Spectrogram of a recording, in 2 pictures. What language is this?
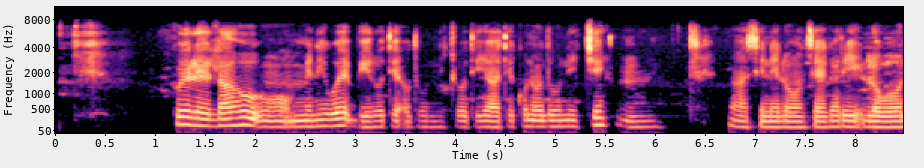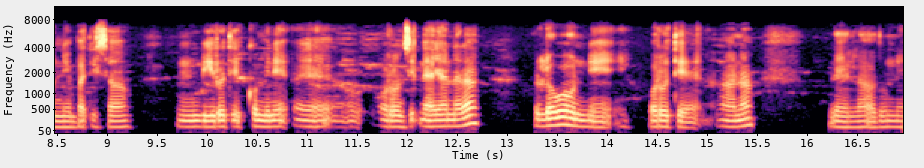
Sidamo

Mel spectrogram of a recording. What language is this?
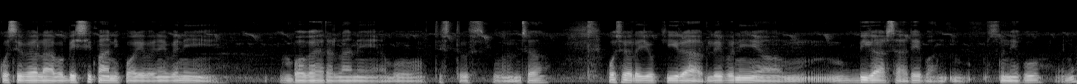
Nepali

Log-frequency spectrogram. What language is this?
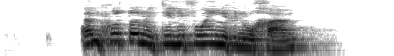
Kabyle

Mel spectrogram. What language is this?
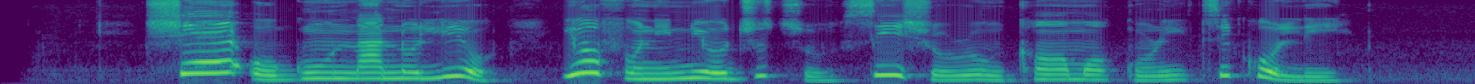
Yoruba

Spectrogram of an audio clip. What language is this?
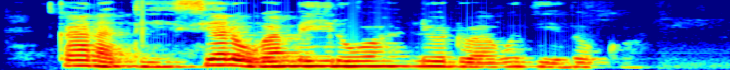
Kikuyu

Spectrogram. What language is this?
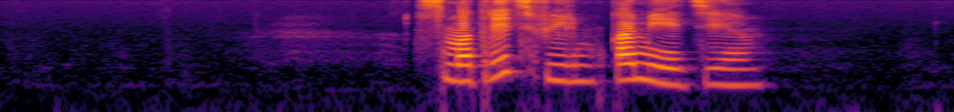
Russian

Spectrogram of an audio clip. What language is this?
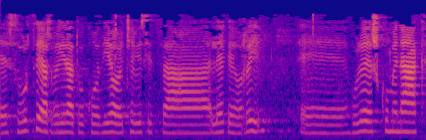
Basque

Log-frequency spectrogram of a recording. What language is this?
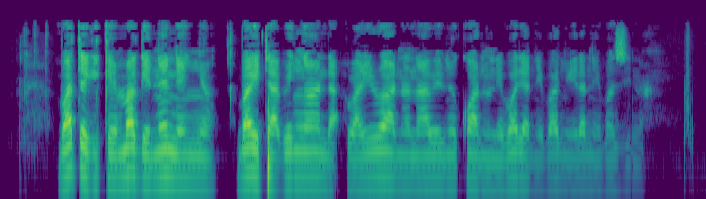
Ganda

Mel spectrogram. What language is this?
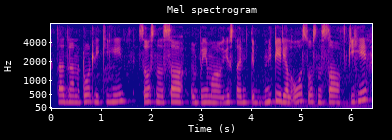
Kashmiri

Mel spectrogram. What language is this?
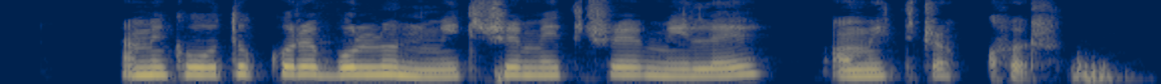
Bangla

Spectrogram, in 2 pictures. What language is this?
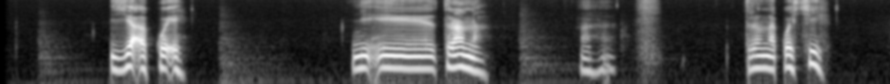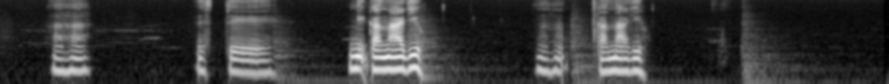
Cuyamecalco Mixtec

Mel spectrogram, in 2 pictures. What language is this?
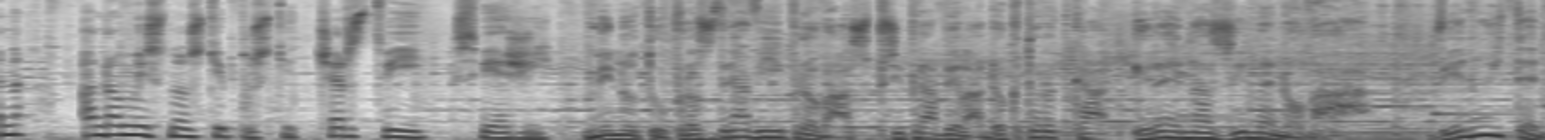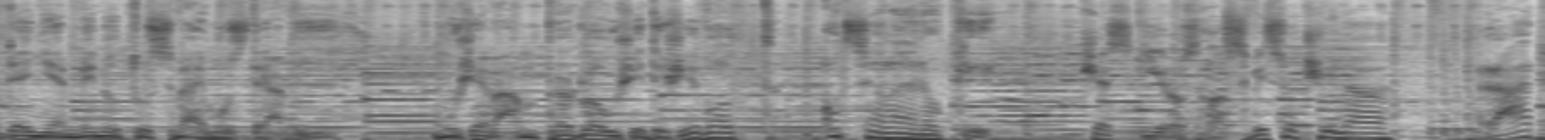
Czech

